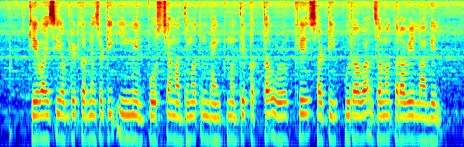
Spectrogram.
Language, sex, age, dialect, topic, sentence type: Marathi, male, 25-30, Northern Konkan, banking, statement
